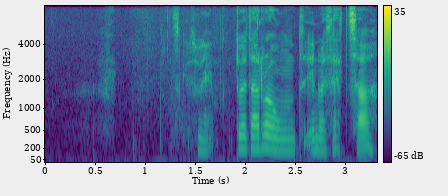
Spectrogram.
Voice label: "rownd", Welsh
